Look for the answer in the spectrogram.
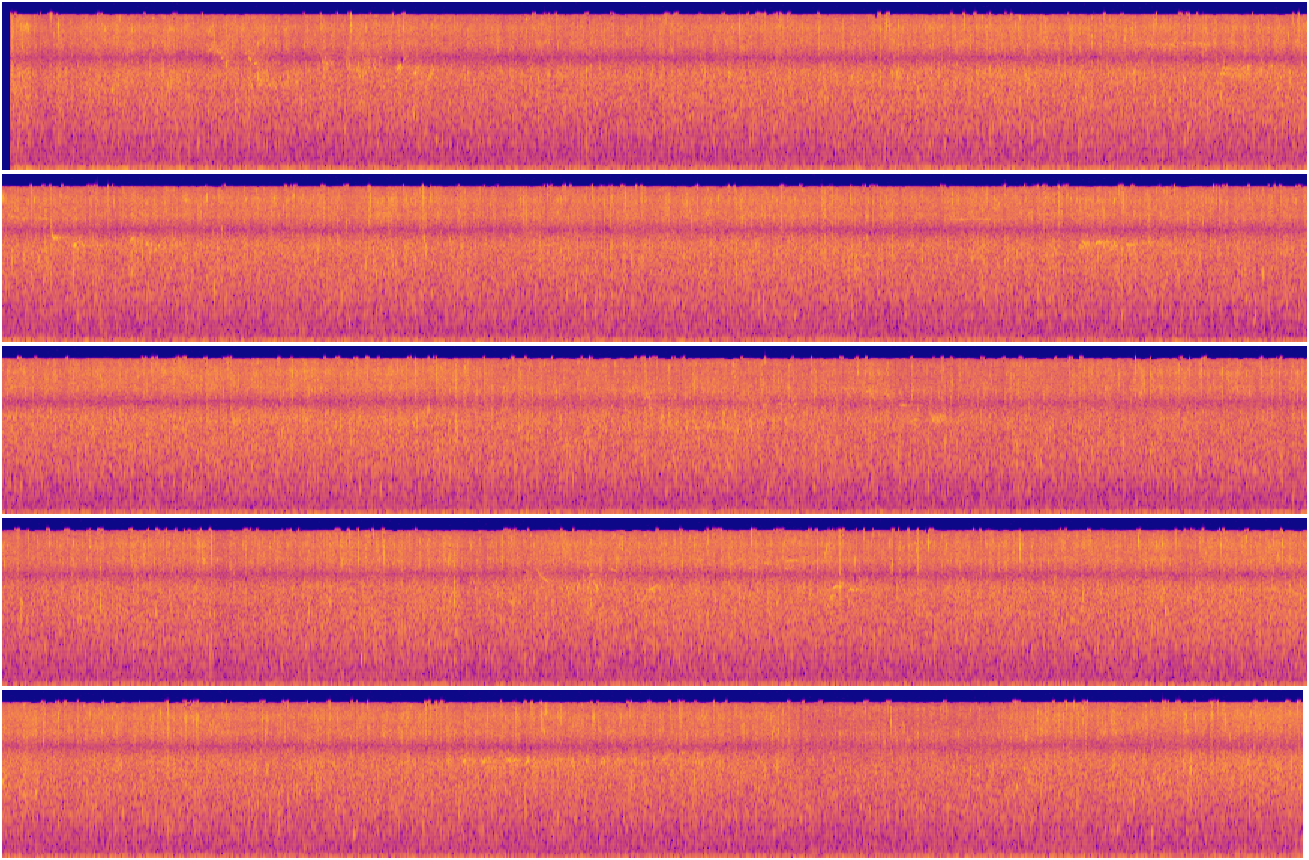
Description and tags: Regents Park - Water falls into stream
ambiance, ambience, ambient, atmosphere, background-sound, city, field-recording, general-noise, london, soundscape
